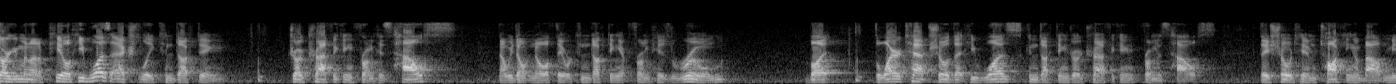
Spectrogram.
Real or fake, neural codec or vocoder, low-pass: real; none; 7.2 kHz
